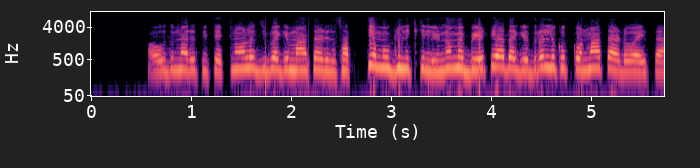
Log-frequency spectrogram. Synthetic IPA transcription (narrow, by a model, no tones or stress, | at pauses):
ɦɐwd̪umaːɾit̪iʈeknaːlɐd͡ʒibɐɡːe̞maːt̪aːɽid̪usɐt̪jɐmuɡilikilːinːomːebeːʈiaːd̪aːɡied̪uɾɐlːikut̪̚koɳɖmaːt̪aːɽuaːjt̪a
